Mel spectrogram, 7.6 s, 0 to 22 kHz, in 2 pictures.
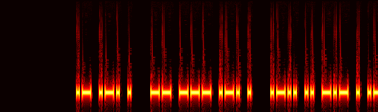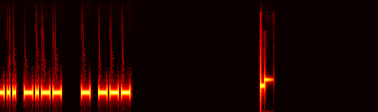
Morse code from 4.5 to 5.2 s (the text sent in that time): TO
